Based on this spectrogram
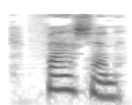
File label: "Fashion", English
